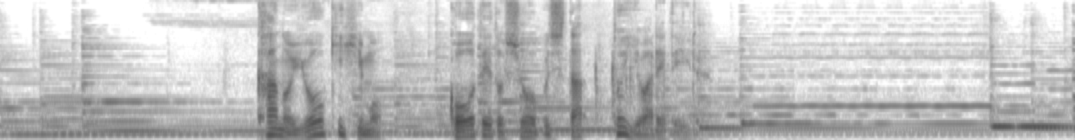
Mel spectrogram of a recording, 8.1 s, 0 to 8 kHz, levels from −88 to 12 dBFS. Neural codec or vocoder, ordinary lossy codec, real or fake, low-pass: none; none; real; none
